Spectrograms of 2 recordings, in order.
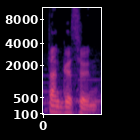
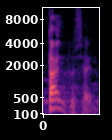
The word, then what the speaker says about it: Dankeschön: Dankeschön. Dankusen.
